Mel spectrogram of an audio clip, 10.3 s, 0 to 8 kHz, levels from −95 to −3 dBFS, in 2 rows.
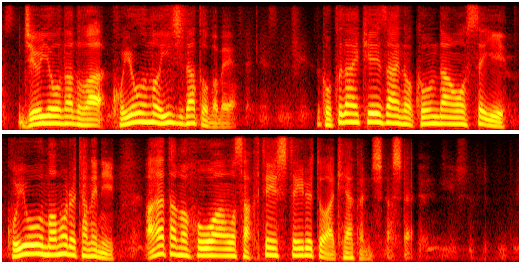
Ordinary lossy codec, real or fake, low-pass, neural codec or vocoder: Opus, 64 kbps; fake; 7.2 kHz; codec, 16 kHz, 0.5 kbps, FunCodec, trained on Chinese and English, 25 frames a second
